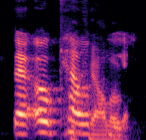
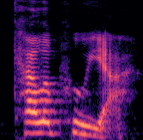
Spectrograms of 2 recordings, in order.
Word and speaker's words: Kalapuya: Kalapuya. It's native. It's Kalapuya. There were the Kalapuya Native Americans that live in this area.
